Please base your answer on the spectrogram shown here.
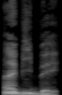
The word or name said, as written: imbiber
